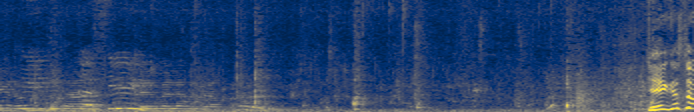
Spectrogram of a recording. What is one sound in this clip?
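Water splashes gently in a pool.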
